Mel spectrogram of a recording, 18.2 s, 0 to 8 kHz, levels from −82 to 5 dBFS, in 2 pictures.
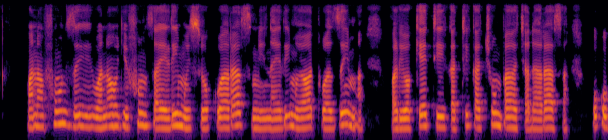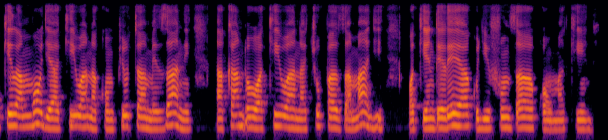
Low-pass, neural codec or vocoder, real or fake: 7.2 kHz; vocoder, 44.1 kHz, 128 mel bands every 256 samples, BigVGAN v2; fake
